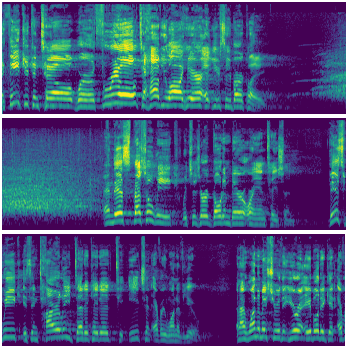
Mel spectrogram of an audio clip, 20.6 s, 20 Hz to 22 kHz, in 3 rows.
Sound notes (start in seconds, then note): 6.2 cheers and applause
